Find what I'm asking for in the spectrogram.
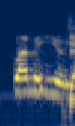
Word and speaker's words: LeMahieu: And then Devin, is it LeMahieu? Is that how you say it? LeMahieu? – LeMahieu, yep.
